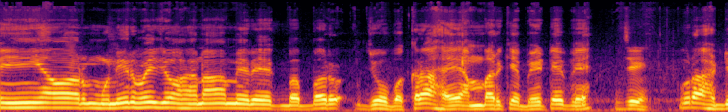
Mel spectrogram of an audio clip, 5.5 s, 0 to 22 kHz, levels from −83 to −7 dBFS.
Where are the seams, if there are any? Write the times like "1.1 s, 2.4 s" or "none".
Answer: none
